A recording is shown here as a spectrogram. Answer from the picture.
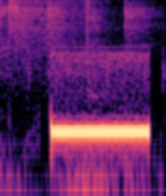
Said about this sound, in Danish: Og det er din mor, vi ringer til. Det er min mor, vi ringer til. Slider ind, som man siger. Hendes nummer, øh, det bliver tastet ind nu.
